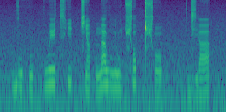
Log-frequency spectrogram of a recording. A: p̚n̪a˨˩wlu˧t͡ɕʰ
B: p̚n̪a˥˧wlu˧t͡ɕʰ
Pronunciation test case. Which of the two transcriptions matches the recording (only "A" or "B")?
B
